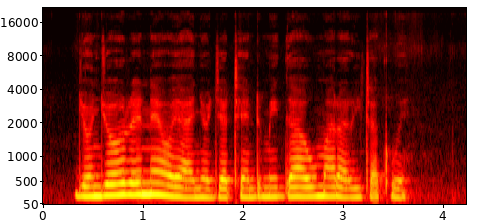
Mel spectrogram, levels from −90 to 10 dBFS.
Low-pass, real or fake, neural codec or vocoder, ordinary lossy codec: 19.8 kHz; real; none; none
